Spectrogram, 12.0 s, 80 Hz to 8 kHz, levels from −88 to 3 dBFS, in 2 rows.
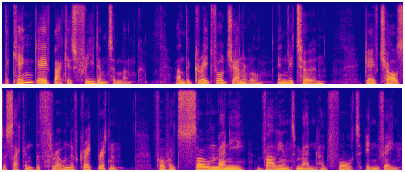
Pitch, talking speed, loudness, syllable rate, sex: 135 Hz, 165 wpm, -19 LUFS, 4.4 syllables/s, male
